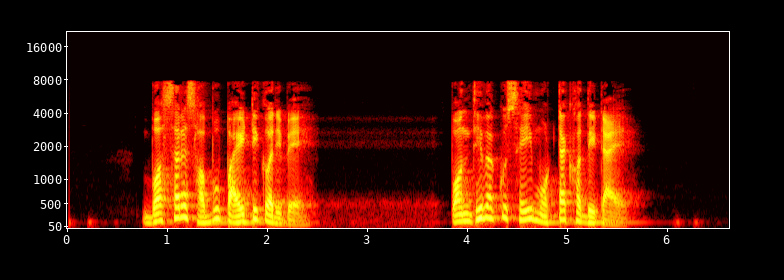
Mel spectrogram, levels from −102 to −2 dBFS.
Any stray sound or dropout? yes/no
no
